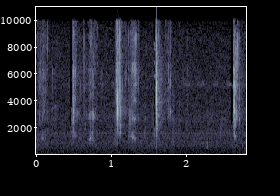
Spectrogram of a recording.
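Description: Crisp, crunchy bites into a thick fried pork cutlet (tonkatsu), several sharp crunches spaced irregularly, close and fairly quiet over a low background.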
